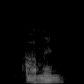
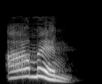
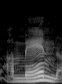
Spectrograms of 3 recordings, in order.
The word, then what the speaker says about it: Amen: sagt die Gemeinde Amen. Nein, sie sagt eigentlich Amen. Oder Hebräisch spricht man es aus Amen, also die Betonung auf die zweite Silbe.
